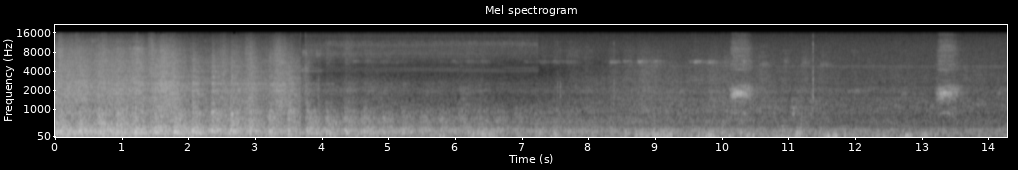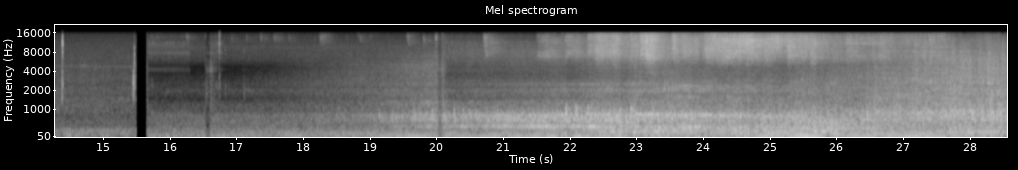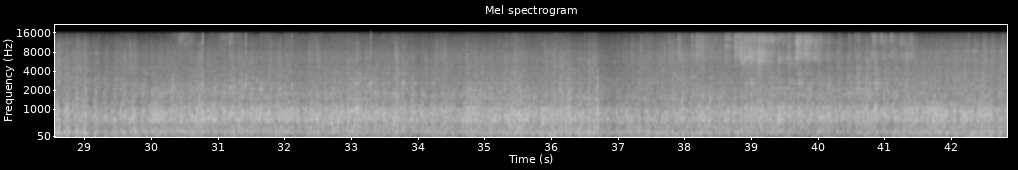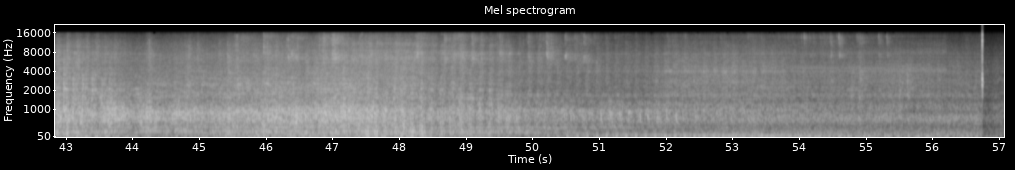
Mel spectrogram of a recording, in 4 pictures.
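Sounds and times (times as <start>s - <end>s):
coaches rumbling on rails: 0.0s - 12.6s, 15.8s - 57.0s
locomotive humming: 13.8s - 57.0s.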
